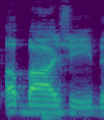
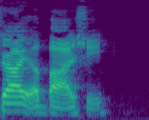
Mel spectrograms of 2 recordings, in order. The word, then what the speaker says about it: Agbaji: It's Oche Agbaji. The G is silent. So Oche Agbaji.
